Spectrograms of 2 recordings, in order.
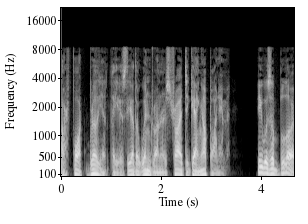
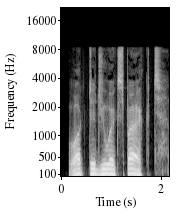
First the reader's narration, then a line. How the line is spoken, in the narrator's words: the Stormfather rumbled in his mind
